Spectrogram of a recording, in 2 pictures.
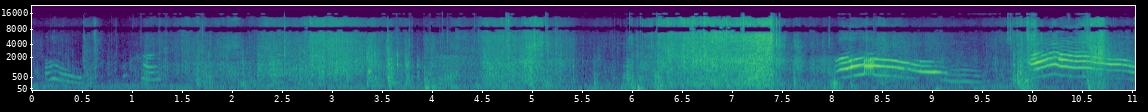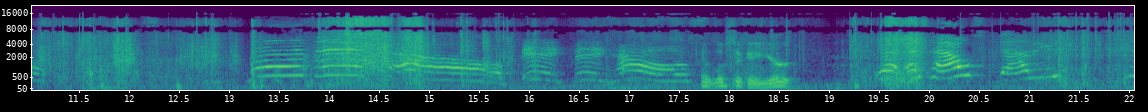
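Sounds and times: wrapping paper tearing: 0.2 - 9.0, 9.6 - 16.2, 17.7 - 22.0.

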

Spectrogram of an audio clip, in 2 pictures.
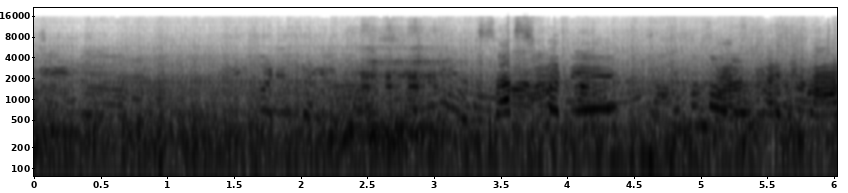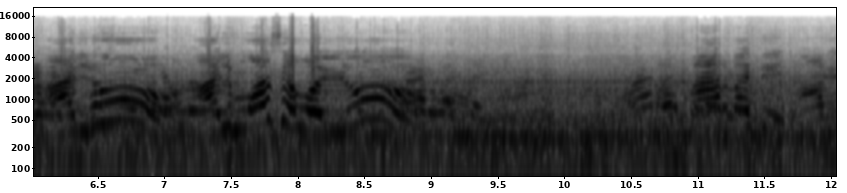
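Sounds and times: people talking: 0.0 - 12.0
steady low hum: 0.0 - 12.0.

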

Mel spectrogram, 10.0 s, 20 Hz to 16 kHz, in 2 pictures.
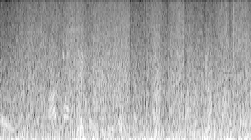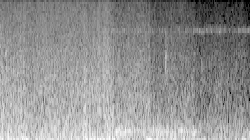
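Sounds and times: loud rumbling hissing noise: 0.0 - 10.0.

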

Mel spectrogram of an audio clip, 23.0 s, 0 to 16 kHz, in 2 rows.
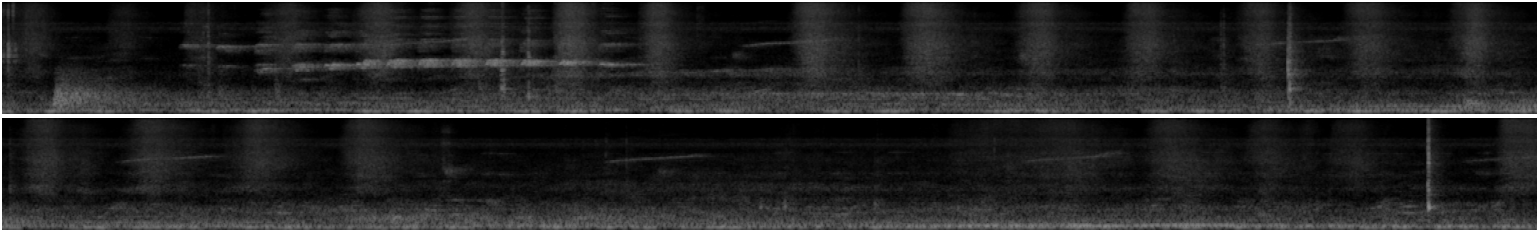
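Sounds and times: faint bird chirps: 1.3 - 7.6, 12.4 - 21.2.

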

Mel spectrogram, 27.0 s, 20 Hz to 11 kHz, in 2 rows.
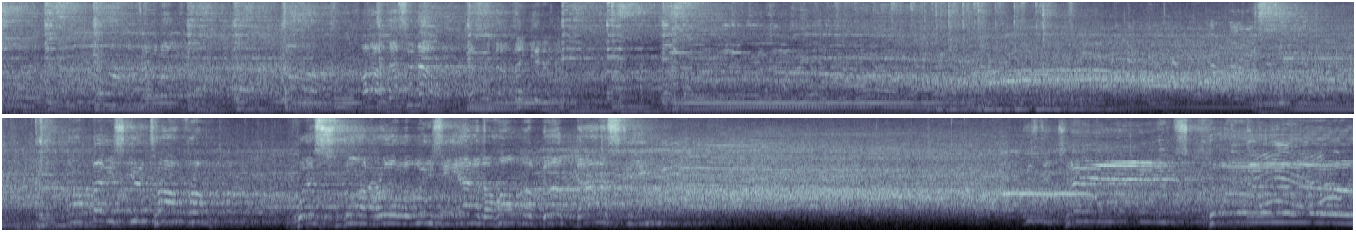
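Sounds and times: crowd cheering and whooping: 0.0 - 27.0.

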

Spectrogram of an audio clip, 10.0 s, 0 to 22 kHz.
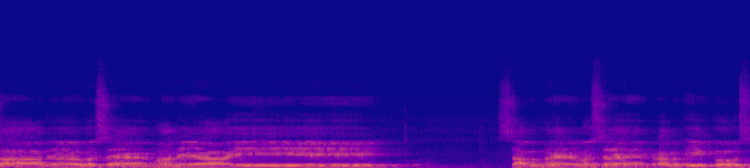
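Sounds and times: man chanting: 0.0 - 5.8, 6.7 - 10.0.

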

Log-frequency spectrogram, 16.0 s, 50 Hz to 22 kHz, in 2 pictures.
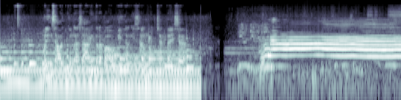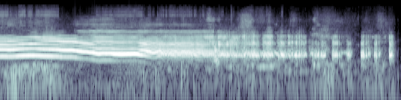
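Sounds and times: man crying and sobbing: 8.5 - 16.0.

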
